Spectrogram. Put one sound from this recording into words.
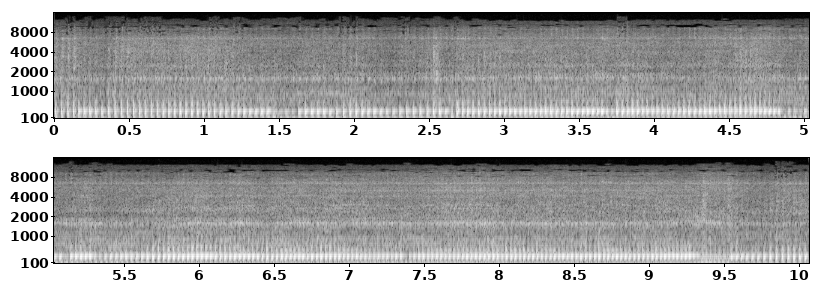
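A motorbike engine drones steadily close by.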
